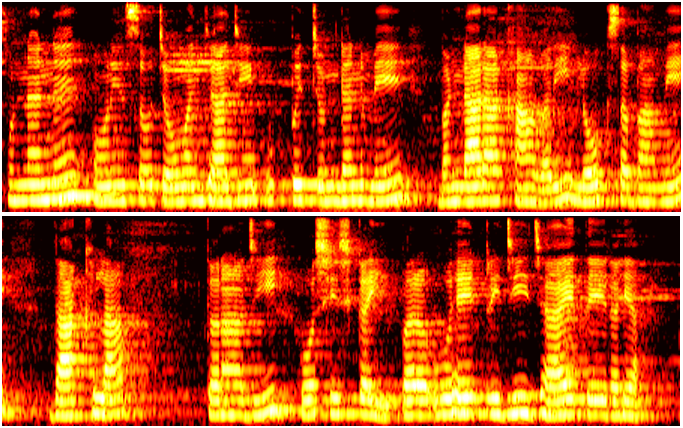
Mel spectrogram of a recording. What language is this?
Sindhi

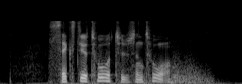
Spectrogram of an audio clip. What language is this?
Swedish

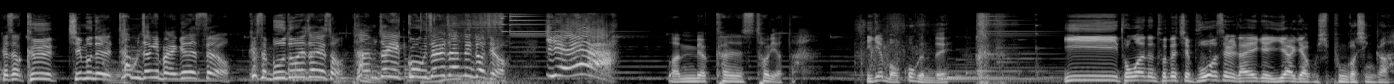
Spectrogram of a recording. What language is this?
Korean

